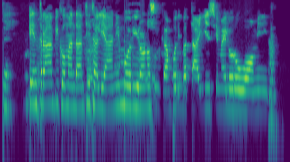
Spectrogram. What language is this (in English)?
Italian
